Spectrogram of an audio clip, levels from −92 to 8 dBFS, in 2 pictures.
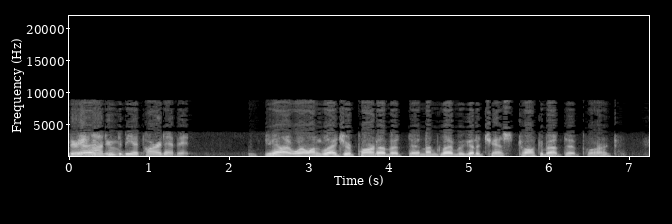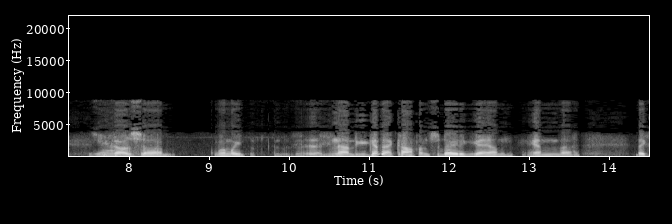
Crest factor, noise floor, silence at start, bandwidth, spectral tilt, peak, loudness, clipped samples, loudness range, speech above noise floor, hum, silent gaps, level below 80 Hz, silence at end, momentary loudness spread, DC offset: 16 dB; -61 dBFS; 0 s; 9.2 kHz; -6.5 dB/octave; -2 dBFS; -18 LUFS; under 0.1%; 4 LU; 43 dB; none; none; -60 dBFS; 0.05 s; 12 LU; under 0.1%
